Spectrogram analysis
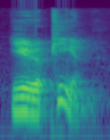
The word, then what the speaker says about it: European: not Europe EUR Europe people who live in Europe Europe is a continent European you see the accent changed Europe European okay Dutch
